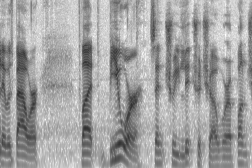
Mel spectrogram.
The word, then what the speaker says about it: Buer: wait no not really maybe Americans might pronounce this Bower but when I read it it sounds like buer so this all comes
